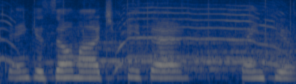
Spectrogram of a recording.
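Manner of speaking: loud, bright shout of thanks. Real, not acted. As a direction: call your thanks out across the hall. Shouting thanks across the room.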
